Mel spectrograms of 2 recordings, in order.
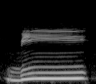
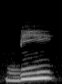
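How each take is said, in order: First: The vowel is drawn out long. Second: The vowel is short and smooth. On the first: The speaker calls it wrong. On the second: The speaker calls it right.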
